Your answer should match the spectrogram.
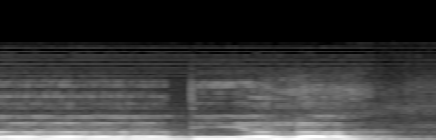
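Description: A man's voice chanting the Arabic opening invocation of a sermon, holding one long melodic note. The note breaks briefly about a second in, resumes, and stops near the end.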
